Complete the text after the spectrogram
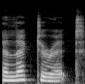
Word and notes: electorate: American English

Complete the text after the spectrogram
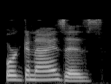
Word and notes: organizes: British English

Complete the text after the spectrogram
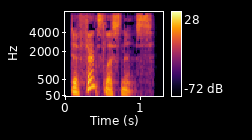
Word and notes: defencelessness: British English

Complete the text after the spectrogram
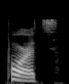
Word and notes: ports: British English

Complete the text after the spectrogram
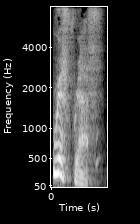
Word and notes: riff raff: British English

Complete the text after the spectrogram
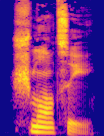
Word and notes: schmaltzy: British English

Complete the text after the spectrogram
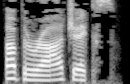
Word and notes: apparatchiks: British English

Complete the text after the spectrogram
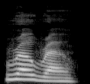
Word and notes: roro: American English

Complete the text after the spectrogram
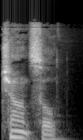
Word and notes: chancel: British English

